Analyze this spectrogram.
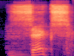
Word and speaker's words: Zex: letters written on it, "Zex rhymes with sex, Oh, what?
